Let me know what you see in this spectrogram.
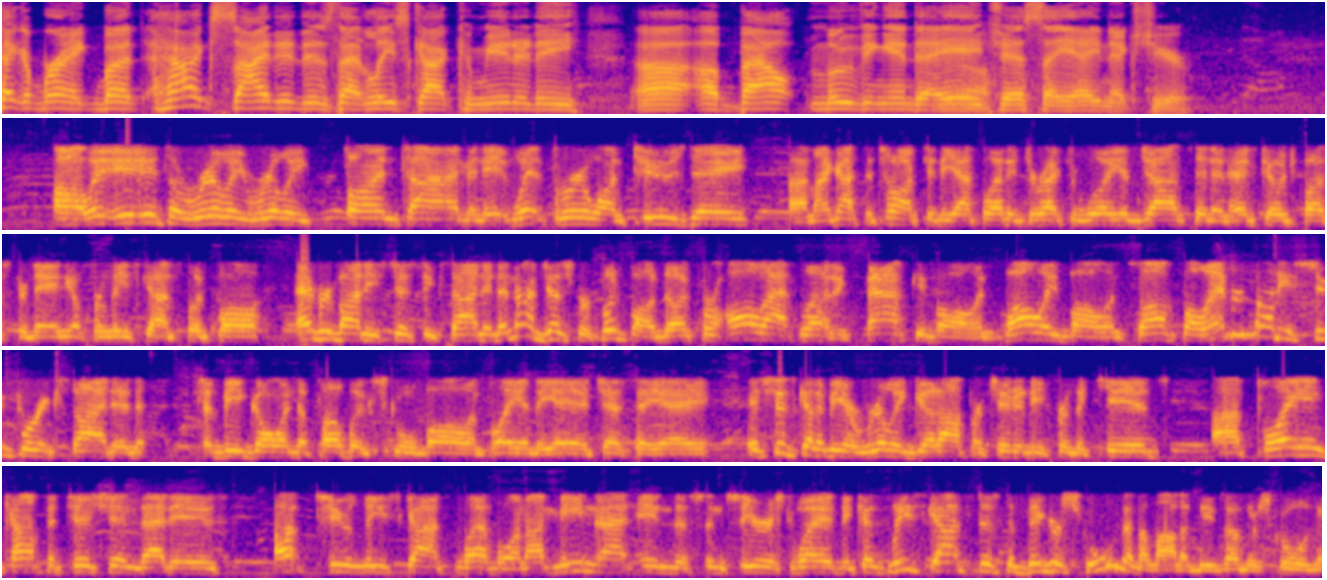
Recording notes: Were at Montgomery Catholic for the show. Checked in via phone and discussed his team's victory.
